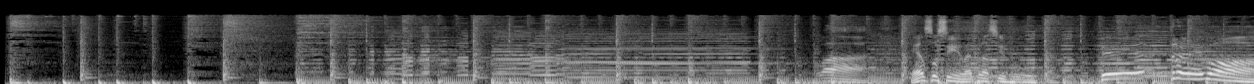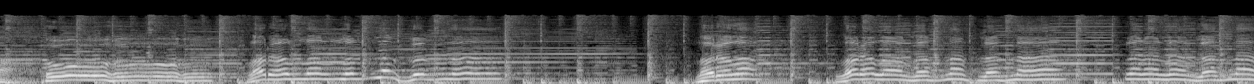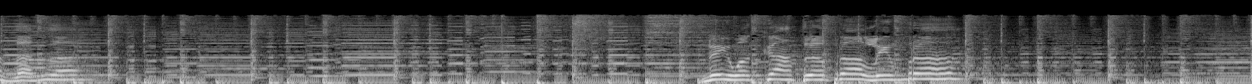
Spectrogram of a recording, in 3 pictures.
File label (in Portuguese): locutor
